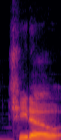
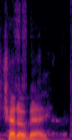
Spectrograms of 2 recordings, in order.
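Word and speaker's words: Chidobe: when cowboys drafted uh cheeto a woozier and he came on the cowboys media and he's like that's not how you say my name like it's cheddar bay and it was fun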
